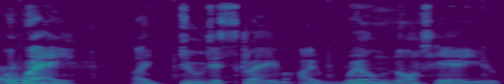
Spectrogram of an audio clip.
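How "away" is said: loud, dismissive yell; a barked banishment; angry shout. Acted. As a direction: wave him off with a shout. Master banishes servant.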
